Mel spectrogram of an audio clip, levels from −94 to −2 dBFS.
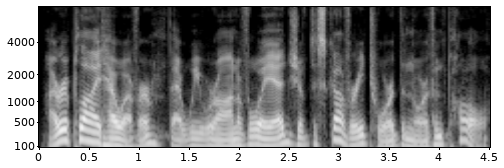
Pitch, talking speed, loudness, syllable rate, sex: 115 Hz, 200 wpm, -18 LUFS, 5.9 syllables/s, male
